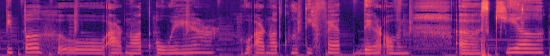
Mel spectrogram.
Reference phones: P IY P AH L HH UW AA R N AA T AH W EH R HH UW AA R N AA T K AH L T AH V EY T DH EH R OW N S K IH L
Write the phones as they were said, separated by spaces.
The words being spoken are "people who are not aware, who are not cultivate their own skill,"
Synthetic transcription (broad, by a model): P IY P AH L HH UW AA R N AA T AH W EH R HH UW AA R N AA T K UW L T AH F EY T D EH R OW N S K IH L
